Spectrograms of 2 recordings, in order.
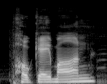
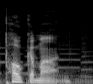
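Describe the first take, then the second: First: The middle E is said as a clear 'ay'. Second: The middle E is said as a plainer vowel. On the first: This is the official pronunciation. "there's an accent on the E" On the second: This is how ordinary people say it. "Everybody says"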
